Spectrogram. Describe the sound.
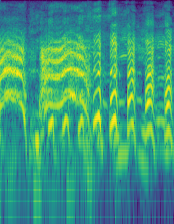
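A man loudly imitates a cumbia band's signature shout: a long, high, strained yell followed by a quick run of rhythmic yelping whoops, solo with no talking.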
